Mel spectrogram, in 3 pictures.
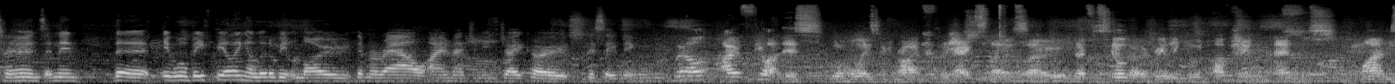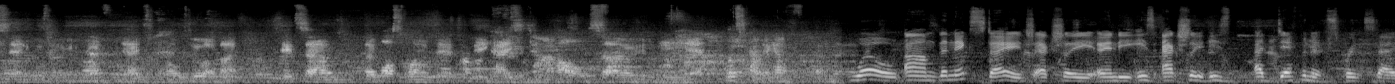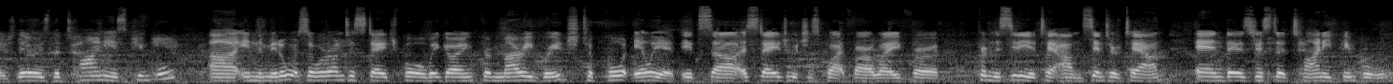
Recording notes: We're live again from the Hilton Adelaide and the 2024 Tour Down Under.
